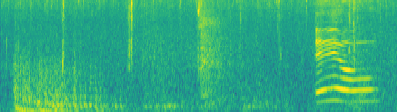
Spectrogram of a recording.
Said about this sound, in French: Elles ne sont certainement pas au courant de l'arrivée de cette tempête, et à découvert, elles n'ont que peu de chances de ne pas être emportées.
